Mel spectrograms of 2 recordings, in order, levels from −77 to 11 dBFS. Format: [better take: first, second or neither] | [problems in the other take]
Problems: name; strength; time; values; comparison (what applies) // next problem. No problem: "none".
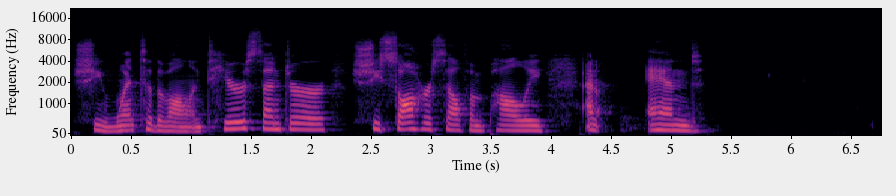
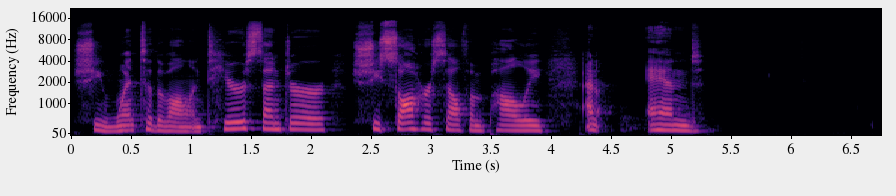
second | muffled; slightly; fading above 3 kHz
